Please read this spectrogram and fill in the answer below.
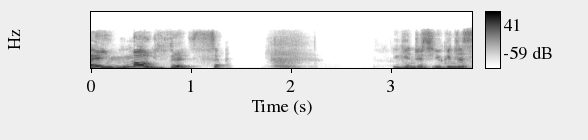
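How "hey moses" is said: put-on called out in a New Jersey accent. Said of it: "say Moses in a New Jersey accent".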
